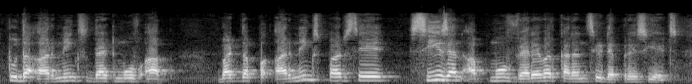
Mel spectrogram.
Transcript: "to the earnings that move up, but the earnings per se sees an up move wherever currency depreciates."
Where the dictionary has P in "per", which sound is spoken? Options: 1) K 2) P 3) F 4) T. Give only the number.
2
